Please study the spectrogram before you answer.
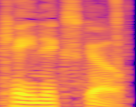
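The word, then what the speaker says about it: Knicks Go: I was schooled by Pat Cummings on how you pronounce this horse's name. It is K-Nick's Go.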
